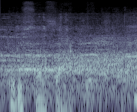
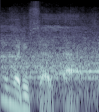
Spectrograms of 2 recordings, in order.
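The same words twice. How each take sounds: First: Soft unvoiced whisper, half to himself. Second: Said in the usual way. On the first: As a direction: breathe it out as a dry aside. Whispered aside after bubble joke.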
